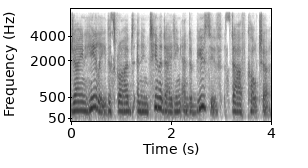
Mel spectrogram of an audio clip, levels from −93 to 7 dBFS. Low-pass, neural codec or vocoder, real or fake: 7.2 kHz; vocoder, 24 kHz, 100 mel bands, Vocos; fake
